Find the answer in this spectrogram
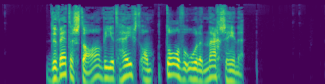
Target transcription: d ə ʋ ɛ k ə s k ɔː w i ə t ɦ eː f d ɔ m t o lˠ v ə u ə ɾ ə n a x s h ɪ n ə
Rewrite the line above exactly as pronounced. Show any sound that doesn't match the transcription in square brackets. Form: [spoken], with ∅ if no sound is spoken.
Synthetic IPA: d ə ʋ ɛ [t] ə s [t] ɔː [ʋ] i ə t ɦ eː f [t] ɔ m t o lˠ v ə u ə ɾ ə n a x s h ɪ n ə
